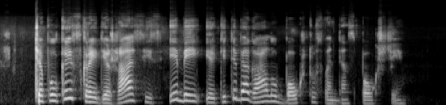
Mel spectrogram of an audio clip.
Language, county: Lithuanian, Alytus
